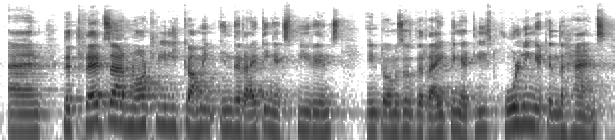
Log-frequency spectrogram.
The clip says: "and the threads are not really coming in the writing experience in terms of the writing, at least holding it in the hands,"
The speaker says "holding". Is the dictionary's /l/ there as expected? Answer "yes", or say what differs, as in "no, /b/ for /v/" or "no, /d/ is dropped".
yes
